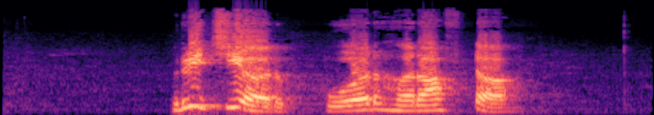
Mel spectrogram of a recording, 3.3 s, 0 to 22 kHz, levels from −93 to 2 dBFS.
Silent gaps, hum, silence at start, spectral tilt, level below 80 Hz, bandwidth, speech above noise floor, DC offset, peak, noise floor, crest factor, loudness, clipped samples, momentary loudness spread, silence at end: none; none; 0.85 s; -3 dB/octave; -58 dBFS; 16.5 kHz; 47 dB; under 0.1%; 0 dBFS; -58 dBFS; 14 dB; -11 LUFS; 0.1%; 8 LU; 0.7 s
